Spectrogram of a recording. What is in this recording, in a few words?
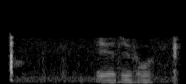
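Police Patrol (Dispatch)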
